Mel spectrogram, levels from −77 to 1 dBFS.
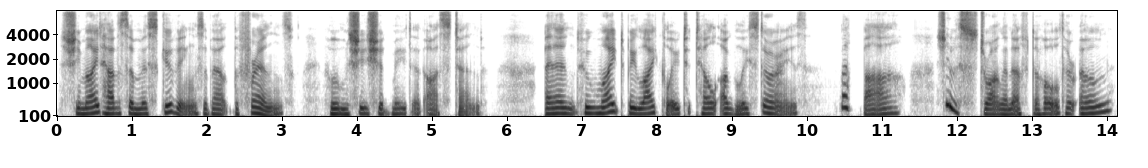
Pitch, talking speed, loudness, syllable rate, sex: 155 Hz, 135 wpm, -17 LUFS, 3.6 syllables/s, female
